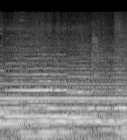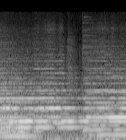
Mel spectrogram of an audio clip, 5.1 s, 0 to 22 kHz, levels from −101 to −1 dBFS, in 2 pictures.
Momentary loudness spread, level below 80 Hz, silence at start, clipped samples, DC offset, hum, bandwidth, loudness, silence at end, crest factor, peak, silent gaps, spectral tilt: 6 LU; -38 dBFS; 0 s; under 0.1%; under 0.1%; none; 12 kHz; -21 LUFS; 0 s; 14 dB; -8 dBFS; none; -7 dB/octave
